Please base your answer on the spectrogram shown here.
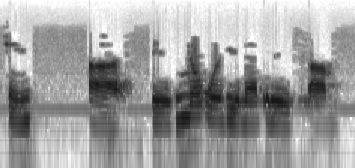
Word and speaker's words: Qing: necessarily, but there are pure Chinese cultivars, and Qing, which is the first one, it's pronounced Qing, is noteworthy in that it's very productive, and it produces a very sweet nut.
